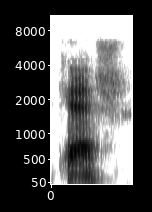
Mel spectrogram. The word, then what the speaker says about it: cache: say this one but we come and say it in portuguese as cash cash exactly exactly cash just like money cash cash cash cash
